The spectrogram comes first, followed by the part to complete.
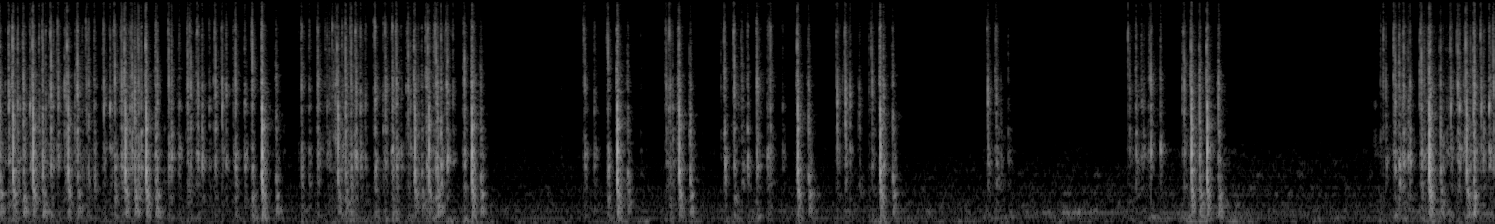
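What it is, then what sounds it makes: Plastic mechanical keyboard. Fingertips type on a black Razer mechanical keyboard with plastic keycaps and green switches, producing bursts of rapid, bright, clicky keystrokes separated by short pauses. Each click is crisp with almost no ring or low end, and the typing rhythm stops and restarts throughout.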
